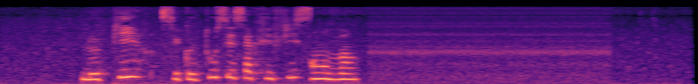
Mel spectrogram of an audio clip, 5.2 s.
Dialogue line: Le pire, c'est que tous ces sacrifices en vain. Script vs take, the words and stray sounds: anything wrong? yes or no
no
